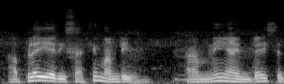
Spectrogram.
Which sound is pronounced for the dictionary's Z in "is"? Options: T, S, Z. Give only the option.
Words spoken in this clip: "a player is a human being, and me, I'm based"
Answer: S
